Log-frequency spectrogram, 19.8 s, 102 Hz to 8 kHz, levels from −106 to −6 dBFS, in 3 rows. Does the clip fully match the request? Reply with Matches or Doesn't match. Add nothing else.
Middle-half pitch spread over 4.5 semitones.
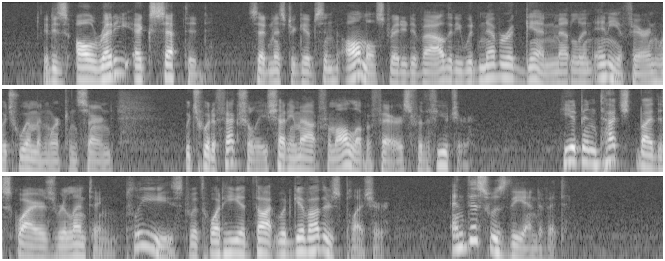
Matches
